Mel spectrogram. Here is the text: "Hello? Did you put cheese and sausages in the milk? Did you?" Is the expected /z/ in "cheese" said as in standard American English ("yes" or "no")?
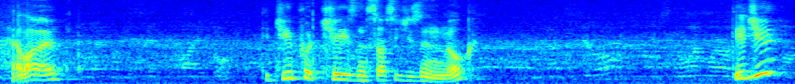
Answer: yes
